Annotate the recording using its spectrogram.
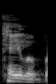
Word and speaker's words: Caleeb: And just so you know, my dad added an extra E in my name, so it's pronounced Caleb, but it's spelled Caleeb.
